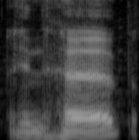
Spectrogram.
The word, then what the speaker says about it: herb: You think it's cute I pronounce the H in herb like it's a name? I'm pretty sure that's how it's supposed to be pronounced. I know Americans don't pronounce it. They call them herbs or herb. And if that was the case, we wouldn't need the first letter there in the word, would we?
